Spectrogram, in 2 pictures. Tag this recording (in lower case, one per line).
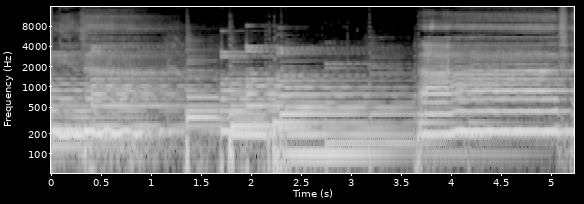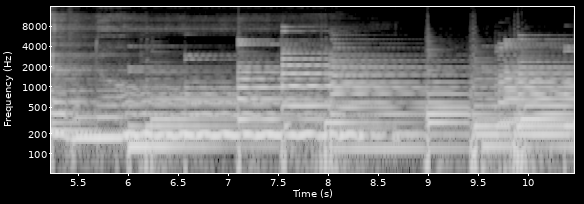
wedding music
music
